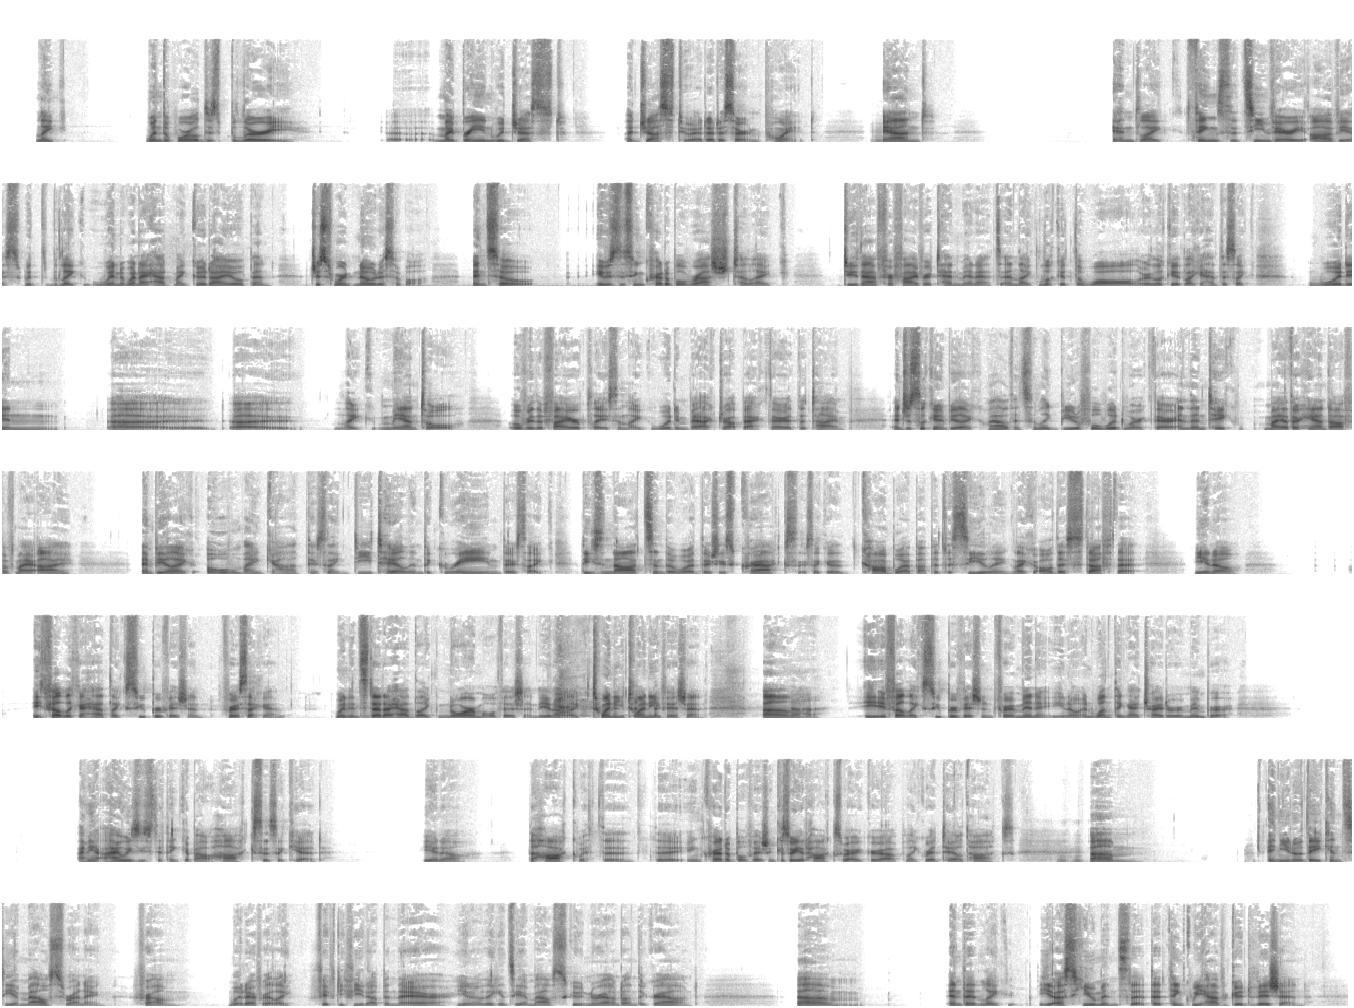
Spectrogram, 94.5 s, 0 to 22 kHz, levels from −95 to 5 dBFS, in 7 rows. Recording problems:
thin; very; fading below 650 Hz

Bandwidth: 16 kHz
